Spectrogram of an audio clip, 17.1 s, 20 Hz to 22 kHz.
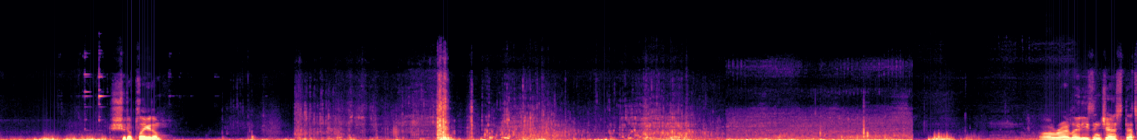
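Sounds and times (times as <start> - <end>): low steady hum: 8.6 - 17.0.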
